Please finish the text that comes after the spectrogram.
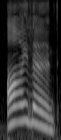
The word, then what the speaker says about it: island: lamb form it's an island it's an island make sure you don't pronounce the s because it's silent so i have island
